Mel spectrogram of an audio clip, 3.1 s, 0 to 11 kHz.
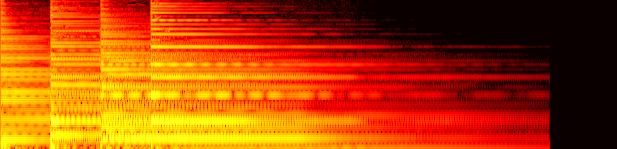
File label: A Suspended 2nd Flat 5th A down Guitar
